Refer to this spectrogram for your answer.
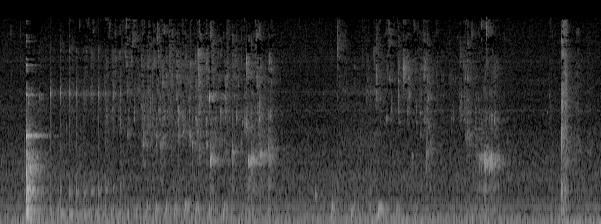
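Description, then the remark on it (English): Whisky poured from a bottle into a glass as the bottle is wrung out for the last drops: a sharp clink, then a quick run of soft glugs tapering into scattered drips, and another clink near the end. Quiet throughout, with no voices. “trying to wring the bottle out to get every single last drop out of that.”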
